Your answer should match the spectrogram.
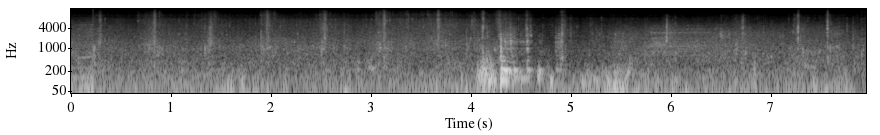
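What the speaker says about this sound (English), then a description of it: "It's pretty windy, tide's super high." Wind gusts across an open public fishing pier by the sea at high tide, a steady rushing roar with buffeting on the microphone and a few louder thumps midway, no talking.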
